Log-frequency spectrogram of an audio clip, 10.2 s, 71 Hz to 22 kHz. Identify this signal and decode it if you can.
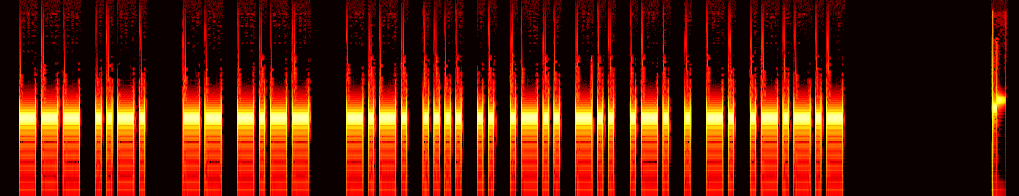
Morse code, heard as a keyed tone, about 21 wpm, 700 Hz. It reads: OF MY CHILDREN.
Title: Sentences from Top 1000 Words - Review Part 5 - 22wpm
